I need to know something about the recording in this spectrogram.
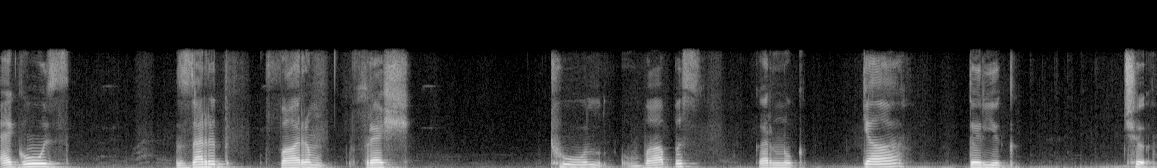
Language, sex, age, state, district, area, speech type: Kashmiri, male, 18-30, Jammu and Kashmir, Baramulla, rural, read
